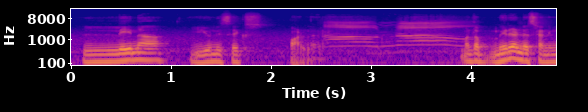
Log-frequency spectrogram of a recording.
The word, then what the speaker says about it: LENA: Parlour, unisex parlour का नाम था लेना यूनिसेक्स पार्लर। मतलब मेरे अंडरस्टैंडिंग में LENA, लेना, डाउनटाउन में एक बहुत ही पॉपुलर पार्लर। लेकिन वहाँ के लोग उसको प्रोनाउंस कैसे करते हैं, लीना यूनिसेक्स पार्लर।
